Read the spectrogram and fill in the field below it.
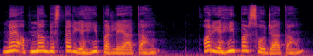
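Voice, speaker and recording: A woman's voice: fairly high pitch, animated, moderate pace, darkish tone, close to an everyday voice. A woman voicing a loyal young male friend who reassures the hero, in a read-aloud story. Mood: concerned.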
